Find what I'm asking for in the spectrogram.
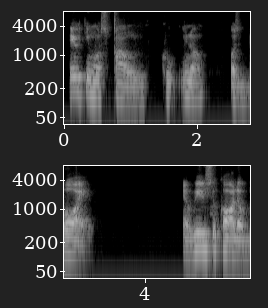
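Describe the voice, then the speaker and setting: An older man from Hawaii, reminiscing as an interview guest in plain, halting, repetitive phrasing. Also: medium pitch, a bit bright. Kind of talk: storytelling reminiscence.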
